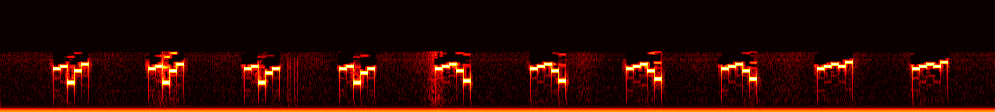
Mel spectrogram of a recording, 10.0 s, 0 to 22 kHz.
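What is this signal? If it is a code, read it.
Five-tone selective call (ZVEI), heard as quick runs of five tones, tones of about 70 ms. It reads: 89170 89170 89168 89168 89072 89072 89073 89073 89099 89099
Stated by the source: Five-tone ZVEI selective call, received with an SDR.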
